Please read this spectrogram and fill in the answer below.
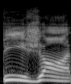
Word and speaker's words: Bijan: is like this is that's how he wants it pronounced but it's it's by I see buy and then Jan j-a-n like as in Ran Jan and then buy as in bi-weekly and they're saying Bijan as in Dijon mustard like I don't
